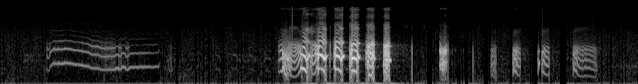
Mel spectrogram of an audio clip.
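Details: A fox gives a drawn-out, slightly rising whine. It then breaks into a quick burst of sharp, chattering barks, followed by several separate yelps that thin out over the last few seconds.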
